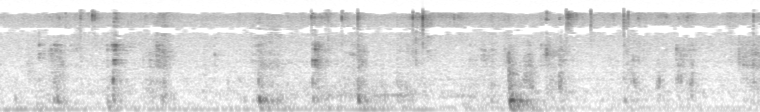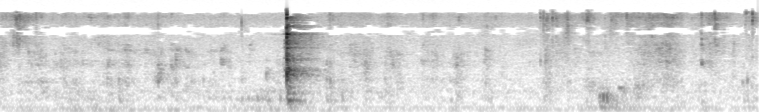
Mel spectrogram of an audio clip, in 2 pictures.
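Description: Close-up eating sounds: soft chewing with small scattered mouth clicks, and a few sharper clicks, the loudest about five seconds in.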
